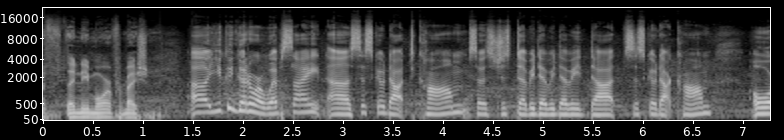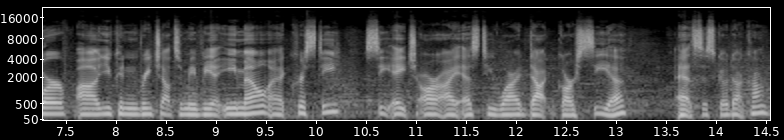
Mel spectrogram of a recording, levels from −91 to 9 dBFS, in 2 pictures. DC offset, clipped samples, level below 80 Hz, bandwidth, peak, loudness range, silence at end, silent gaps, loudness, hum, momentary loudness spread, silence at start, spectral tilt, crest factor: under 0.1%; under 0.1%; -56 dBFS; 15.5 kHz; -2 dBFS; 1 LU; 0 s; none; -19 LUFS; none; 5 LU; 0 s; -4 dB/octave; 18 dB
